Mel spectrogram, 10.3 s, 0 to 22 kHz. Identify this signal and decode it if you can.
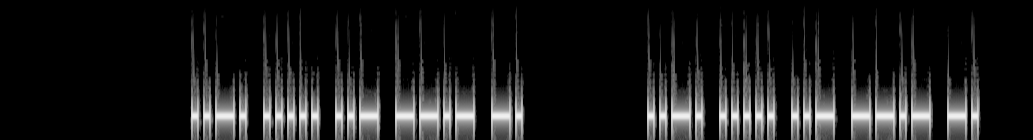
Morse code, heard as a keyed tone, about 20 wpm, 700 Hz. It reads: F5UQN F5UQN
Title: DXCC-100 Call Signs - 5 Characters - Repeated 3x - 20wpm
